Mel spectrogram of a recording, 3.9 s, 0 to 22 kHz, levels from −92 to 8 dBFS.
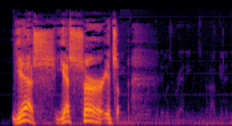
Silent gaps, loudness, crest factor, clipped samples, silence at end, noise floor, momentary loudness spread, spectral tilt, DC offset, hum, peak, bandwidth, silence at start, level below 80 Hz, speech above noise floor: none; -15 LUFS; 18 dB; under 0.1%; 1.55 s; -54 dBFS; 4 LU; -2 dB/octave; under 0.1%; none; -2 dBFS; 16 kHz; 0.2 s; -60 dBFS; 38 dB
